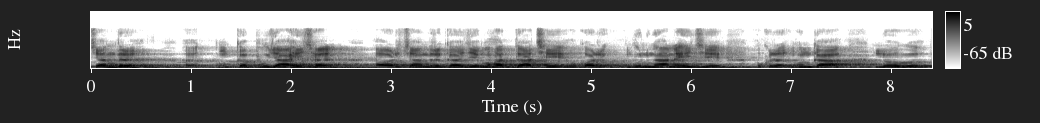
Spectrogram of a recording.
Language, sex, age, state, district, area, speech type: Maithili, male, 45-60, Bihar, Madhubani, rural, spontaneous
